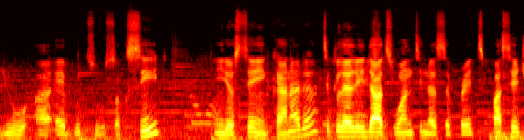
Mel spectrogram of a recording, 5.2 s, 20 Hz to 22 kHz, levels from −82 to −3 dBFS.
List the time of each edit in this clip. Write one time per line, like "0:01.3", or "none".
0:03.3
